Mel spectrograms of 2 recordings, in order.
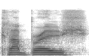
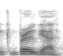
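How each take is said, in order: First: "Brugge" said French-style, as one syllable; Franglais pronunciation. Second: "Brugge" said in two syllables, ending in -uh; corrected local pronunciation. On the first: Real, not acted. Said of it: "I'm sort of going Franglais". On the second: Shown as a demonstration. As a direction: copy the local way of saying "Brugge", with a final -uh. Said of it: "say it in the accent".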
